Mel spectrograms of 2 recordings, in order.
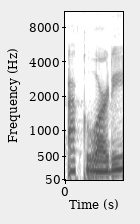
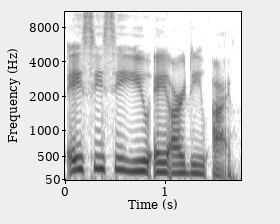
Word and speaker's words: Accuardi: so sorry the aquilardi I'm going to say that aquilardi it's accuardi okay okay the echolardi family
